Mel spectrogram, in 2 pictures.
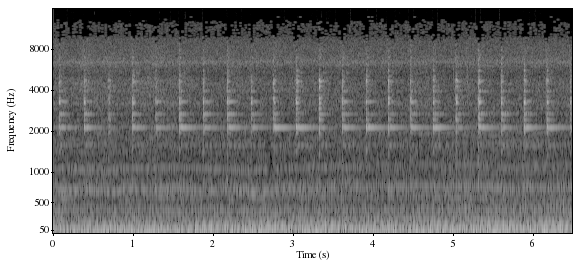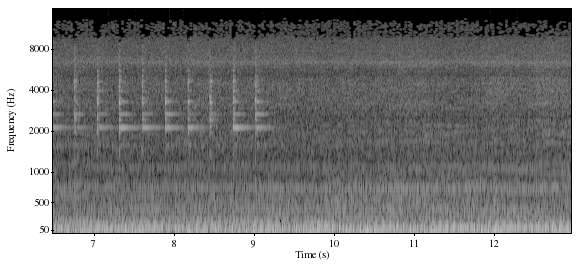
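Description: Low steady rumble of the approaching diesel-hauled sugarcane train, led by a GP11 locomotive, with a bell dinging about three times a second that stops about nine seconds in. The bell is typical of a grade-crossing bell.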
